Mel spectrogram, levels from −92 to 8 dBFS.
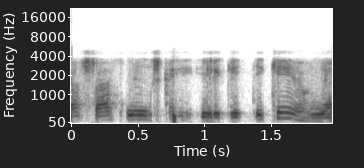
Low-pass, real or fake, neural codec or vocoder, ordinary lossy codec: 5.4 kHz; real; none; MP3, 48 kbps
